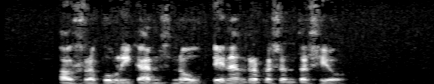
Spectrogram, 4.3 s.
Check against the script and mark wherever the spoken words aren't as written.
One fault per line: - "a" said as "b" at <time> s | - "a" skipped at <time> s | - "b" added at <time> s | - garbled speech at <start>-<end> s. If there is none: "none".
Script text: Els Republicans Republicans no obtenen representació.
- "Republicans" skipped at 1.7 s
